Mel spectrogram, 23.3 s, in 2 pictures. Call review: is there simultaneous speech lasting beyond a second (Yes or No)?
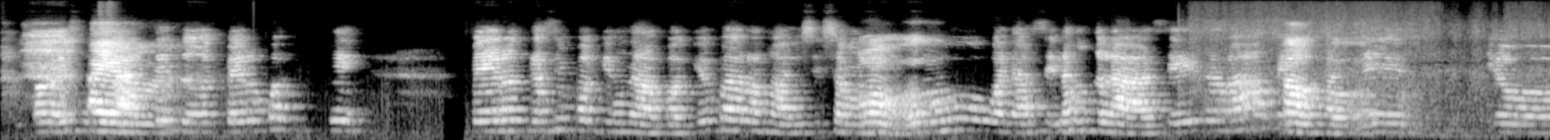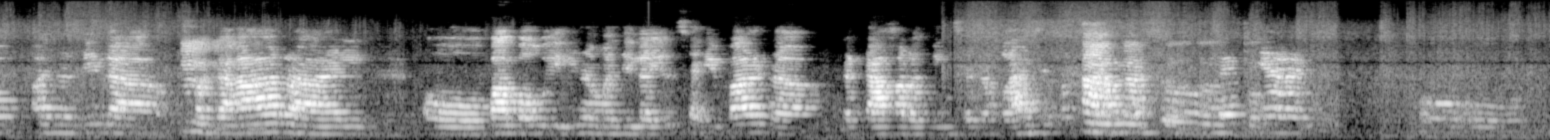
Yes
